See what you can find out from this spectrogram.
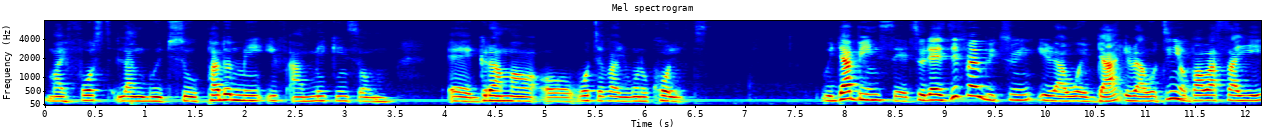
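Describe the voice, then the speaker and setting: A woman's fairly low voice in a Yoruba accent, fairly slow and fairly even in intonation, with music in the background. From Nigeria, Yoruba. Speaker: spirituality and history channel host. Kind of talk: casual explanatory talk mixing Yoruba and English. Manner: hesitant, many fillers and restarts.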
